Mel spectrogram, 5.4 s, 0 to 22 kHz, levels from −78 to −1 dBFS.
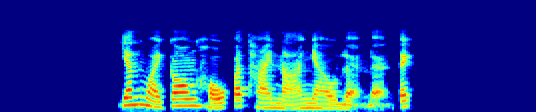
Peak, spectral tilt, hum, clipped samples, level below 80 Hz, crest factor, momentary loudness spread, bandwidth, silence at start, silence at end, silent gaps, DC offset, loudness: -2 dBFS; -4 dB/octave; none; under 0.1%; -62 dBFS; 18 dB; 7 LU; 7.4 kHz; 1.2 s; 1.25 s; none; under 0.1%; -19 LUFS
